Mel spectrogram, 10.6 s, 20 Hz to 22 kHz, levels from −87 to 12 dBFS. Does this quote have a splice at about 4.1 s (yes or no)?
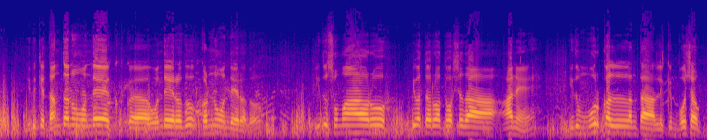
no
